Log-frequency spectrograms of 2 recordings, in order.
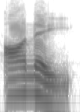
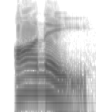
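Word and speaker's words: ennui: ए fatigue, B ऑनई, इसके pronunciation में भी लोग मिस्टेक करते हैं, इसको आपको पढ़ना है ऑनई ऑनई, सी लैंग्वर एंड डी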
